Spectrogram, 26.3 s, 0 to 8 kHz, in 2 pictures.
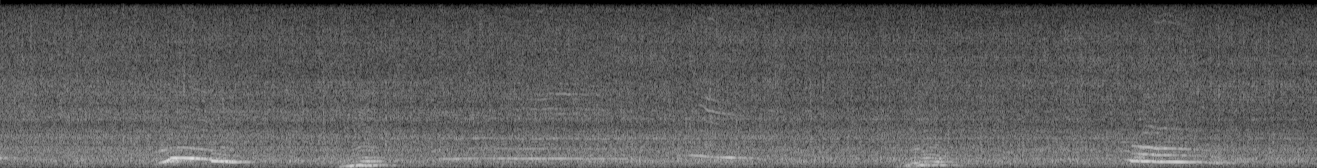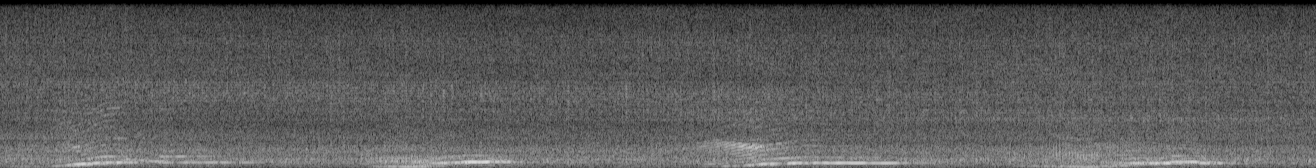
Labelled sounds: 1.8	2.2	humpback whale, 0.81 to 1.0 kHz
5.5	5.7	humpback whale, 3.5 to 3.6 kHz
7.0	7.4	humpback whale, 2.5 to 3.0 kHz
11.3	11.9	humpback whale, 0.88 to 7.0 kHz
20.2	20.8	humpback whale, 0.81 to 1.4 kHz

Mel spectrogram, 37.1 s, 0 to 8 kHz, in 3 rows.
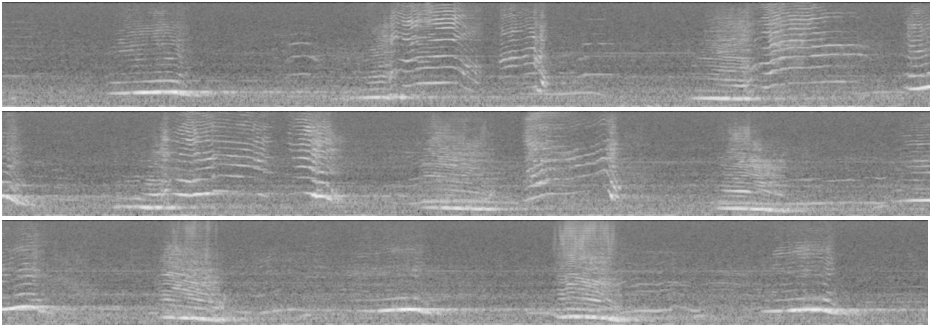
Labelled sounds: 1.5	2.4	humpback whale, 1.9 to 6.3 kHz
3.8	4.3	humpback whale, 0.80 to 2.6 kHz
4.9	7.2	humpback whale, 0.80 to 8.0 kHz
7.7	8.2	humpback whale, 0.80 to 5.1 kHz
9.3	11.6	humpback whale, 0.80 to 7.8 kHz
12.0	12.5	humpback whale, 0.80 to 4.1 kHz
14.0	16.9	humpback whale, 0.80 to 8.0 kHz
18.0	18.6	humpback whale, 1.1 to 4.2 kHz
19.4	20.6	humpback whale, 0.80 to 7.6 kHz
22.0	25.8	humpback whale, 0.86 to 5.4 kHz
26.8	27.5	humpback whale, 0.86 to 1.8 kHz
29.8	30.3	humpback whale, 3.3 to 3.7 kHz
32.2	33.5	humpback whale, 0.83 to 6.4 kHz
35.0	35.7	humpback whale, 2.8 to 4.0 kHz

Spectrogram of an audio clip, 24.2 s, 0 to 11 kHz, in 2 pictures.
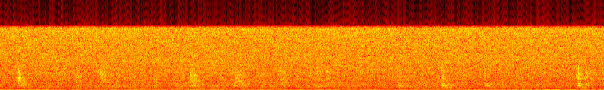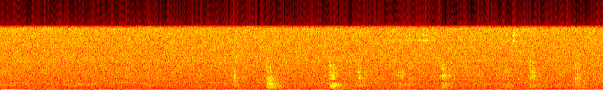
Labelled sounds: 20.4	20.7	vessel noise, 5.9 to 6.3 kHz

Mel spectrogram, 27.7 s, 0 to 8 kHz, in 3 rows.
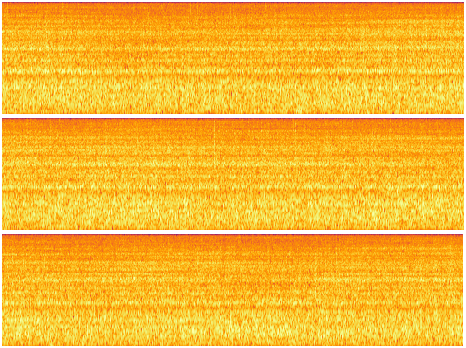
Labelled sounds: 7.3	7.6	vessel noise, 4.5 to 4.8 kHz

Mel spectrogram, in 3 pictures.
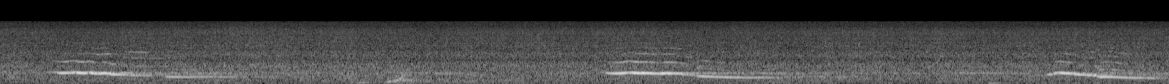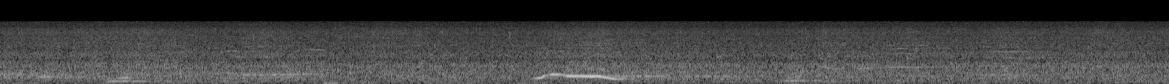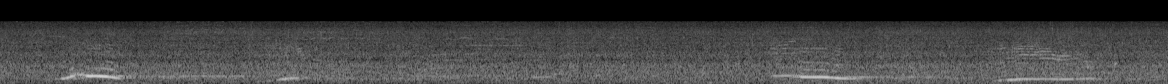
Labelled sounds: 0.5	1.5	humpback whale, 1.0 to 1.8 kHz
6.0	6.6	humpback whale, 1.0 to 1.7 kHz
11.1	11.3	humpback whale, 1.5 to 1.8 kHz
14.7	15.0	humpback whale, 1.8 to 2.0 kHz
21.6	21.9	humpback whale, 1.7 to 1.9 kHz
23.8	24.1	Pacific white-sided dolphin, 3.6 to 3.8 kHz
28.0	28.3	humpback whale, 2.3 to 2.4 kHz
31.4	31.7	humpback whale, 2.0 to 2.1 kHz
33.5	34.2	humpback whale, 1.1 to 2.1 kHz

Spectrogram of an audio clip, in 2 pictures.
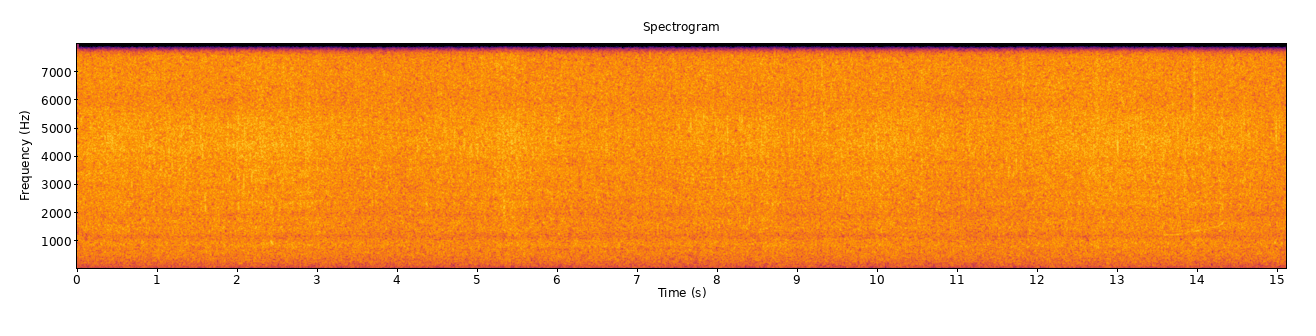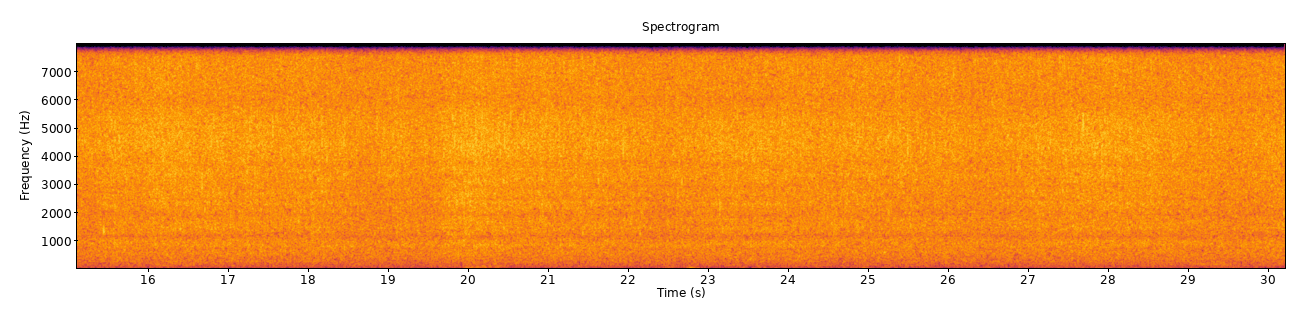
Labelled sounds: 13.6	13.8	killer whale, 1.1 to 1.3 kHz

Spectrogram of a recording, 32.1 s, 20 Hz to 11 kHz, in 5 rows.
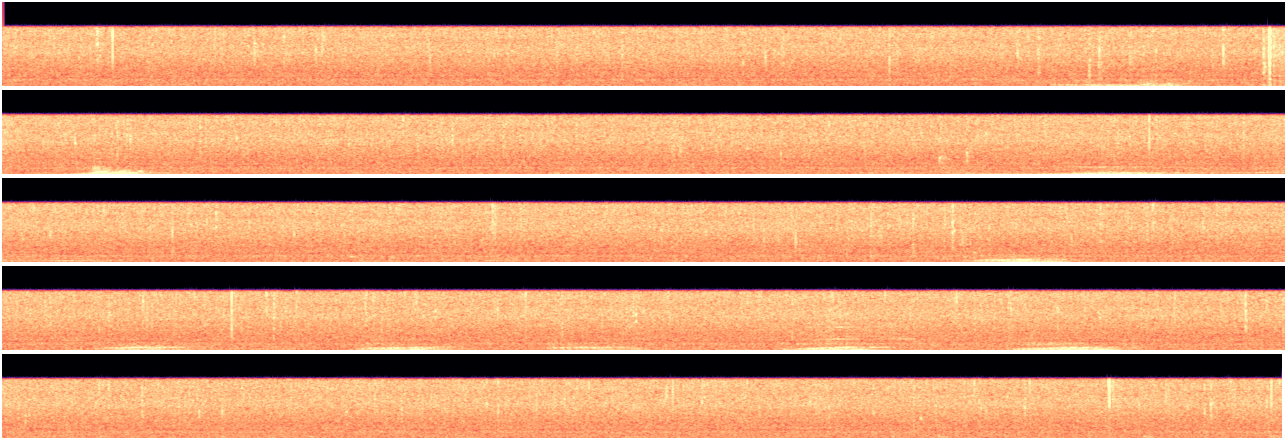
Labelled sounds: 11.7	12.0	humpback whale, 0.91 to 1.1 kHz

